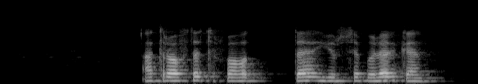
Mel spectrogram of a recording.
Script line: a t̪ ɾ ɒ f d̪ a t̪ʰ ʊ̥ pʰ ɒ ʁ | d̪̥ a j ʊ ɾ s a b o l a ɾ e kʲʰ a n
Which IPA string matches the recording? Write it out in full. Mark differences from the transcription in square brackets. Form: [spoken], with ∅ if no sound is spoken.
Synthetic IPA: a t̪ ɾ ɒ f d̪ a t̪ʰ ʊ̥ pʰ ɒ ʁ | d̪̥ a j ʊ ɾ s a b o l a ɾ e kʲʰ a n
